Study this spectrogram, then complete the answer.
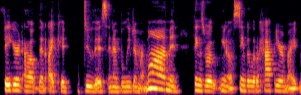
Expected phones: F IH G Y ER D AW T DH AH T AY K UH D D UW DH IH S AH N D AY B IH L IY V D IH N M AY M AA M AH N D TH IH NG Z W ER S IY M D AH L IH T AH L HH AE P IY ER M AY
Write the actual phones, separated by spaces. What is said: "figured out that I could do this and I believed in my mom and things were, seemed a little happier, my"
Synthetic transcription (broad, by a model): F IH G Y ER D AW T DH AH T AY K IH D D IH DH IH S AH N AY B IH L IY V D IH N M AY M AA M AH N TH IH NG Z W ER S IY M D AH L IH T L HH AE P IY ER M AY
